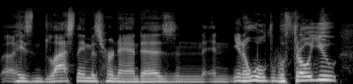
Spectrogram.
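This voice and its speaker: Guy playing a laid-back director buddy, smooth talker, dry close sound. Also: medium pitch, normal speed, a little mellow, no room sound, voice pushed down, lightly acted. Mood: coaxing. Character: casual male film director persuading a friend.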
